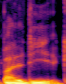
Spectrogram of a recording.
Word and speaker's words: Baldi: Ja, ich habe überlegt, ich hatte auch einen zweiten Einstieg gewählt, dass du nämlich gar nicht Baldi heißt, sondern Baldi, also diese Betonung auf dem I hinten raus. Und wir das eigentlich seit 25 Jahren falsch sagen, stimmt das? – Ist Quatsch.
